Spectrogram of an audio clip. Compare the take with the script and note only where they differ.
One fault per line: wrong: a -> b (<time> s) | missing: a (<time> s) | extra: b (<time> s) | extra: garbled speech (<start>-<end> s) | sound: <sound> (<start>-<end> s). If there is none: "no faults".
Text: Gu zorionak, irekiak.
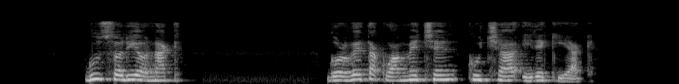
extra: gordetako ametsen kutxa (3.3 s)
